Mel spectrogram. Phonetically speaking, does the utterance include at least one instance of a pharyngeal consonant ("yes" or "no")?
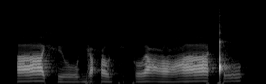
yes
